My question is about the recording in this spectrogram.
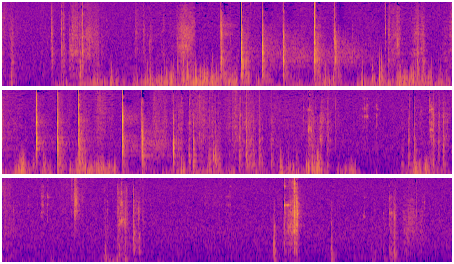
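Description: Wooden boards handled on a wooden sawhorse: rough scraping and sliding of wood on wood with quick clattering knocks for the first dozen seconds, then a few separate knocks, two of them sharper near the end.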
